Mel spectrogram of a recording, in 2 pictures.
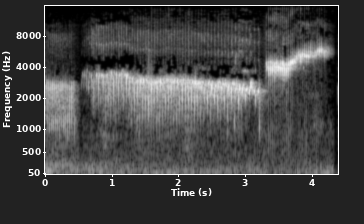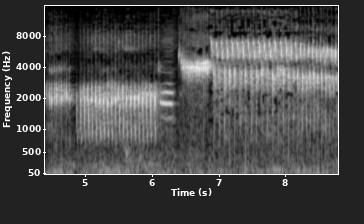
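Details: Canary singing in a song lesson: long sustained rolling trills at varied pitches, a rising whistled glide, a lower pulsing trill, then a high bright trill, with brief gaps between phrases.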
